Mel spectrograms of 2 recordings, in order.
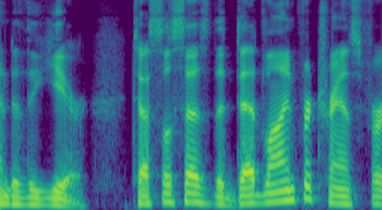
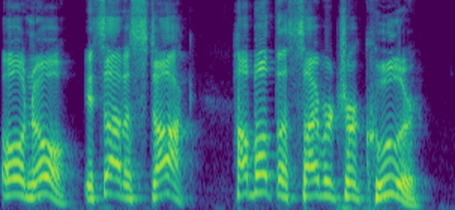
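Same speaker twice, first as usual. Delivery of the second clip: put-on Canadian accent with high pitch; 12 semitones higher than usual. Joking about accessories sold in canada: put-on canadian accent. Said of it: "talk about Cybertruck accessories in Canadian".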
